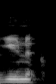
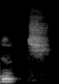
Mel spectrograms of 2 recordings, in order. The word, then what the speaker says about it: eunuch: in advance at least find out how to say the word eunuch rather than saying luch what was it it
